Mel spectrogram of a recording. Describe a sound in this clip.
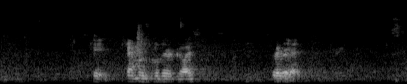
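An elderly man speaks briefly in a room with a slight echo.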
